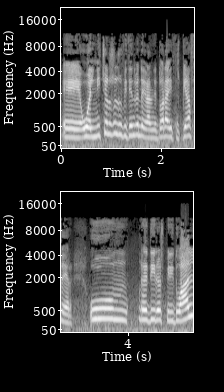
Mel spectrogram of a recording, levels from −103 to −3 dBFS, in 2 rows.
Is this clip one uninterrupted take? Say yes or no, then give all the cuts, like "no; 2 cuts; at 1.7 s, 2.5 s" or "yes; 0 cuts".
no; 2 cuts; at 2.4 s, 4.1 s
